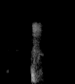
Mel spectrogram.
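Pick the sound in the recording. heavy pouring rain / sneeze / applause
sneeze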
